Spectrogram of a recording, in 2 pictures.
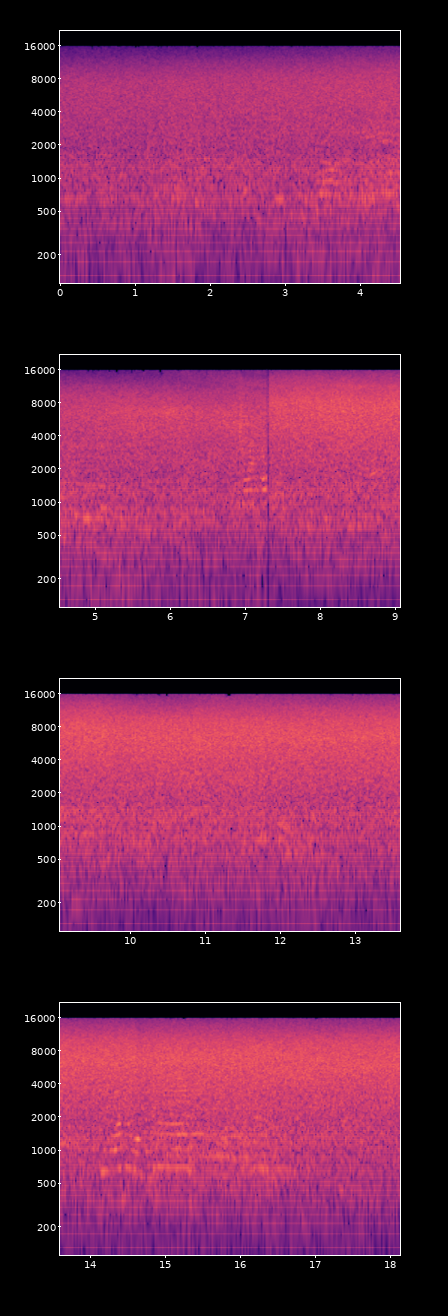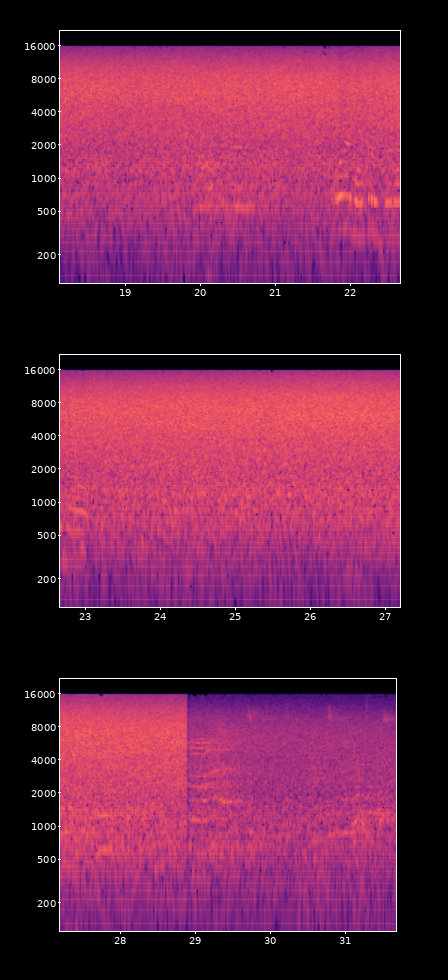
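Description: Steady rushing of a large indoor waterfall, the Cloud Forest conservatory's cascade, with indistinct visitors' voices underneath. The rush grows brighter about seven seconds in and eases slightly near the end.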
